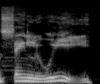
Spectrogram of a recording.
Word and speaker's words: St. Louis: It's spelled like St. Louis, but it obviously wasn't pronounced that way.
